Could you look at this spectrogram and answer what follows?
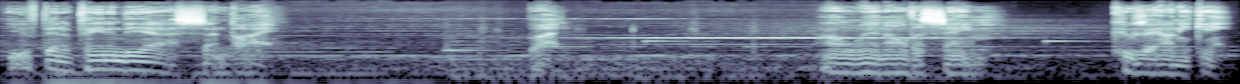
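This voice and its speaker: Defiant young yakuza, curt, very deep and slow, music under it. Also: male voice, heavily acted. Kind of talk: video game cutscene dub. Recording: dialogue over game music.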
